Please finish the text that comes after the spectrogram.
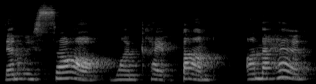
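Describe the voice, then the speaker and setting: A woman's voice: on the high side, slow pace, a bit bright, reverberant. A woman reading a storybook aloud to young children expressively and theatrically, putting questions to her listeners.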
